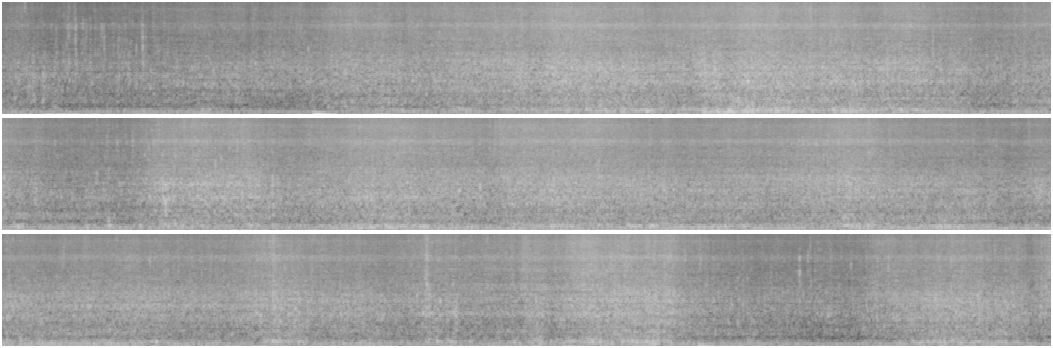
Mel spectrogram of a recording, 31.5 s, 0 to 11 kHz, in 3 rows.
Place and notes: Altea, Alicante, España - Ventana del Bunker
Grabación metiendo los micros dentro de la tronera del bunker. El acceso al búnker está imposible por estar colmatado
Altea, Alicante, Spain, 29 April 2015, 13:00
